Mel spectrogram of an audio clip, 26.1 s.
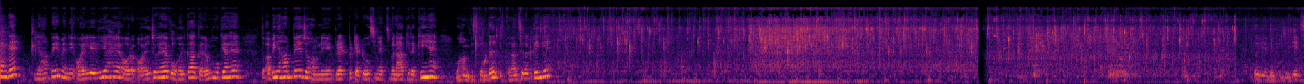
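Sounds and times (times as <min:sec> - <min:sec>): cutlets sizzling in hot oil: 0:10.6 - 0:26.0.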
